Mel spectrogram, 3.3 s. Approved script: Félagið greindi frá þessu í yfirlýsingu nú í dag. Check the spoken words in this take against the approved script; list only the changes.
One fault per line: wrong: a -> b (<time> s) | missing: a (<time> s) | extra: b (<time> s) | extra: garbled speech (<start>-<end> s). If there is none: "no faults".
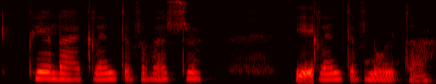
wrong: yfirlýsingu -> greindi (2.4 s)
